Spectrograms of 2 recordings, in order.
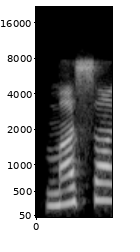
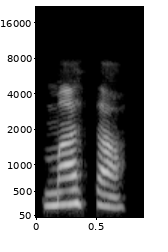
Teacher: سا کو زیادہ سخت نہیں کرنا، مسا نہیں پڑھنا، مسا. سا کو نرم رکھنا ہے. یعنی نرم رکھنے کا طریقہ کیا تھا کہ اپنی زبان کو دونوں دانتوں کے درمیان میں رکھنا ہے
